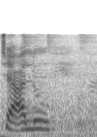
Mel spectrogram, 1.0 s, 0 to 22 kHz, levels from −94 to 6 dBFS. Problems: none marked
